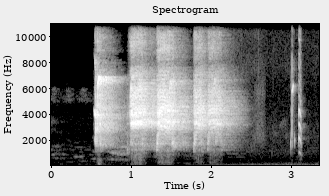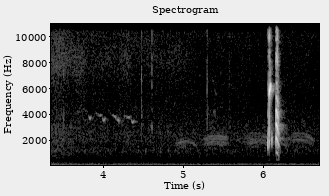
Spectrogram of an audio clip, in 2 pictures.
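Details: Sindhi-breed black francolin calling: one short harsh phrase of four rasping, buzzy notes, then near silence broken by a few sharp clicks.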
